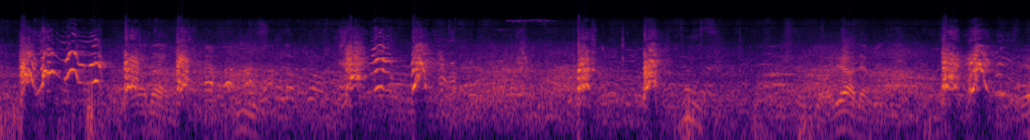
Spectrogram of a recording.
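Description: A dog barking, about ten short, sharp barks and yelps in irregular bursts with a lull near the end, over the murmur of a crowd.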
